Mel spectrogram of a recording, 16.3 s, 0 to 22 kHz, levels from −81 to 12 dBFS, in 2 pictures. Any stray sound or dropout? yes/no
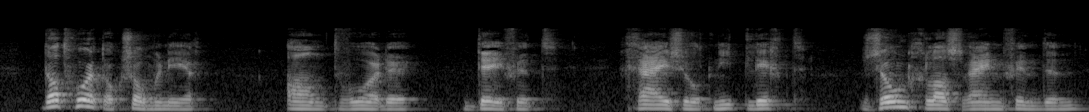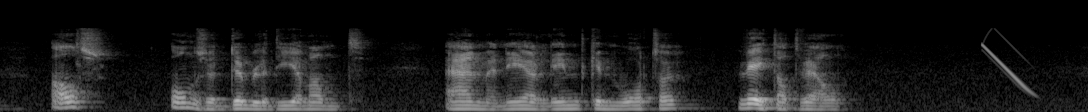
yes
